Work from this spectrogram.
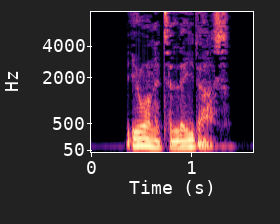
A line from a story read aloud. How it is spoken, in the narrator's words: he says quietly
